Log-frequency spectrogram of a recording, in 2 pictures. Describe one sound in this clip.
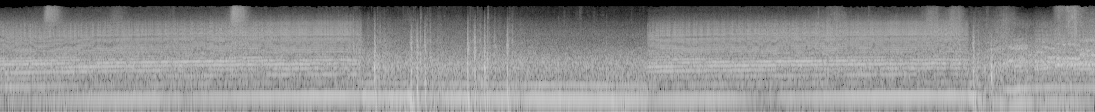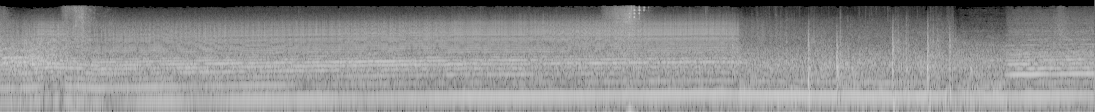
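A sports car engine hums steadily at speed, its pitch rising and falling with gear shifts.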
